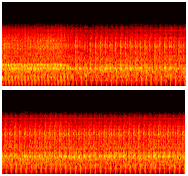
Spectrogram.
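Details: Royal Enfield Himalayan BS VI single-cylinder motorcycle at cold idle, happening only in the mornings: fast, even knocking rhythm over the exhaust beat; abnormal noise not resolved at dealer service.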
